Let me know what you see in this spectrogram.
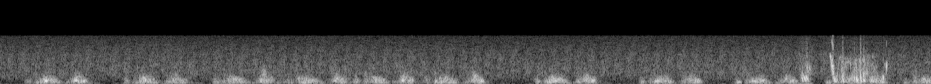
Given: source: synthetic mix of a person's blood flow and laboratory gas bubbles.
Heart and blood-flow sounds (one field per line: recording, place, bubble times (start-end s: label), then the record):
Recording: Doppler ultrasound of blood flow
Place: precordium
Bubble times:
7.98-8.12 s: bubbles
8.27-8.91 s: bubbles
From the record:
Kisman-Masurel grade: 213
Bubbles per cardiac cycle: several, 3 to 8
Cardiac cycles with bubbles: 1 to 10%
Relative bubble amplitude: loud (0.450 to 0.775)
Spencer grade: 1 (occasional bubble signal discernible with the cardiac motion signal, with majority of cardiac periods free of bubbles)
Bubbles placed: only in the low amplitude regions of the cardiac cycle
